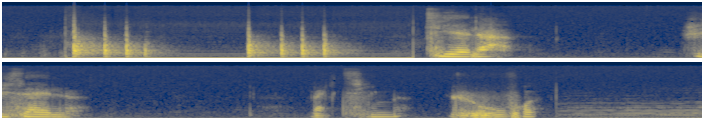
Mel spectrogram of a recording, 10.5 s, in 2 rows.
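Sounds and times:
knocking on a door: 0:00.5 - 0:01.2, 0:01.8 - 0:02.7
speech: 0:03.3 - 0:03.9, 0:05.2 - 0:05.9, 0:07.6 - 0:09.4.

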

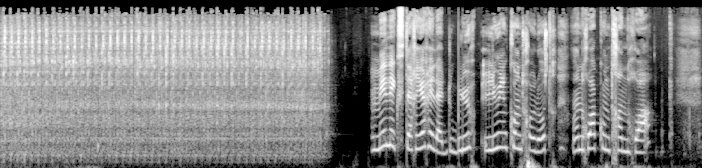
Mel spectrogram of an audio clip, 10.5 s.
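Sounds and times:
sewing machine stitching two fabric pieces for a face mask: 0:00.0 - 0:05.1
speech: 0:05.9 - 0:10.5.

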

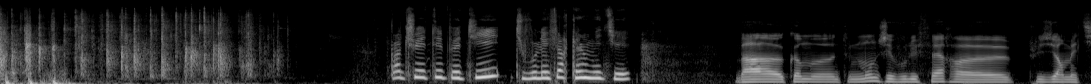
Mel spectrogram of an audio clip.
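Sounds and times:
audience clapping: 0:00.0 - 0:03.0
speech: 0:03.9 - 0:06.5, 0:07.4 - 0:10.9.

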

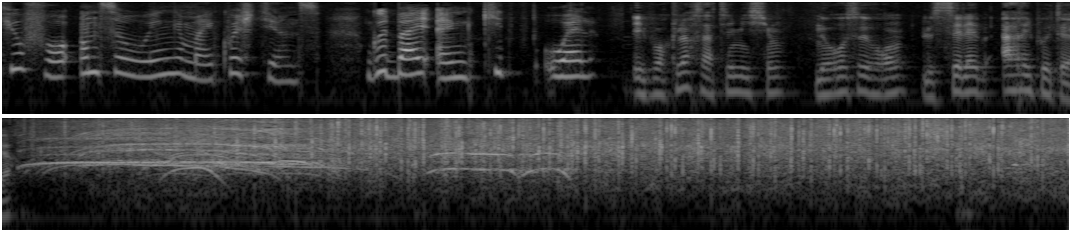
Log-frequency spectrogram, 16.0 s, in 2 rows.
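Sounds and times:
speech: 0:00.0 - 0:08.4
audience applause and cheering: 0:08.1 - 0:16.0.

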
